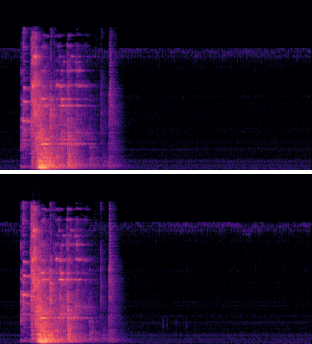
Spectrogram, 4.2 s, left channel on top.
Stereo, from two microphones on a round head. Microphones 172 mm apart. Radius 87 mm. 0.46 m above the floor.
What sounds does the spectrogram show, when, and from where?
0.3 s breaking glass: 30° right (ahead or behind), 2 m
